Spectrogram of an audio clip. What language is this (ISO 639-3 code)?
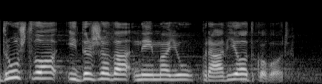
srp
